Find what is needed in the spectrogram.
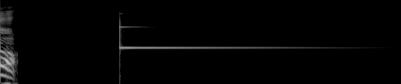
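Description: A single bell-like ding about a second in: a sharp strike, then one clear high tone that fades away over about two seconds, as a logo sting.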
